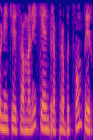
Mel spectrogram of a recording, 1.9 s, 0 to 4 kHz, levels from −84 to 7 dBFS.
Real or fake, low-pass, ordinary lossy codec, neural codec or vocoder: real; 3.6 kHz; none; none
